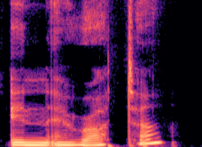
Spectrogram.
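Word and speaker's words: inerrata: And errata mistakes in a printed work, and it's pronounced innerata. So I think I'm pronouncing it right.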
